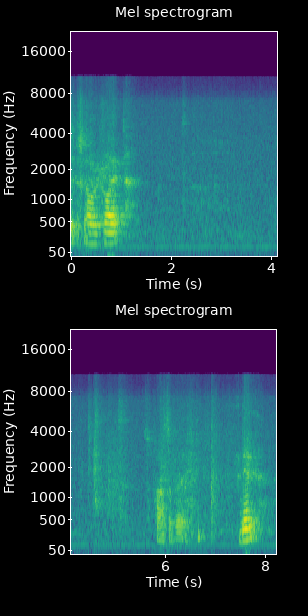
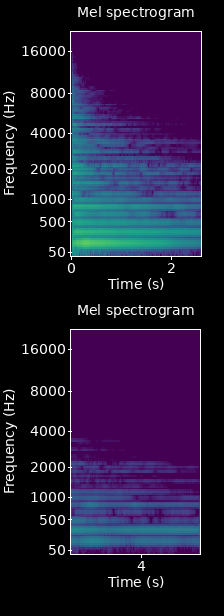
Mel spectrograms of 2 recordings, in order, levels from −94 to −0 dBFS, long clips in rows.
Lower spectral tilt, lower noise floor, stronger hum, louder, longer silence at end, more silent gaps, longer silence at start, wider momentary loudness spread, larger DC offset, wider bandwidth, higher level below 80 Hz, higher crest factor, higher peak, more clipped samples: second, -4.5 dB/octave vs -7 dB/octave; second, -38 dBFS vs -58 dBFS; neither; first, -15 LUFS vs -33 LUFS; second, 0 s vs 0.45 s; neither; about the same, 0 s vs 0 s; about the same, 25 LU vs 25 LU; neither; first, 11 kHz vs 9.4 kHz; first, -56 dBFS vs -64 dBFS; about the same, 18 dB vs 16 dB; first, 0 dBFS vs -20 dBFS; first, 0.3% vs under 0.1%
